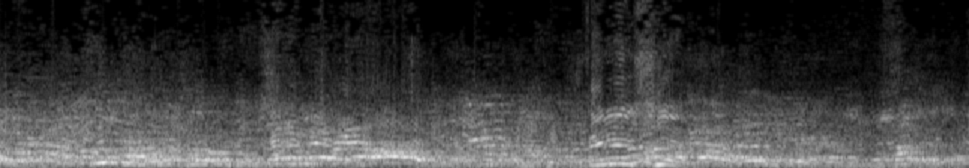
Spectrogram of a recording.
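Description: Many voices of spectators and corner shouting and talking over one another at once, a loud steady chatter with no single clear speaker.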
